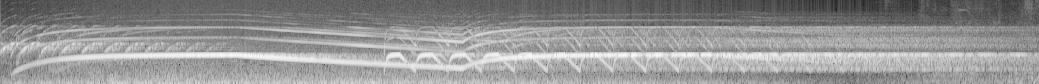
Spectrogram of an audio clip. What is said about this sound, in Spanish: El disparo hace que el sensor de su camioneta accione la alarma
